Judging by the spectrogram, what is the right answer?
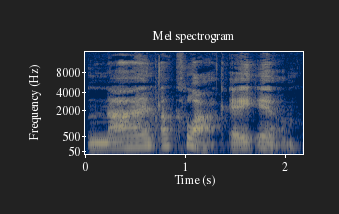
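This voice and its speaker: A woman's voice: deep voice, expressive, very slow, a bit bright. A woman vlogger telling a personal story straight to her viewers, casual and emphatic, repeating key phrases for effect. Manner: talks straight to the audience.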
